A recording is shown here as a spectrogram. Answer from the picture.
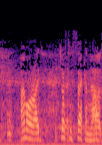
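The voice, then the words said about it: Out of breath, panting. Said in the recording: “out of breath, panting ... Where's the old wind”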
